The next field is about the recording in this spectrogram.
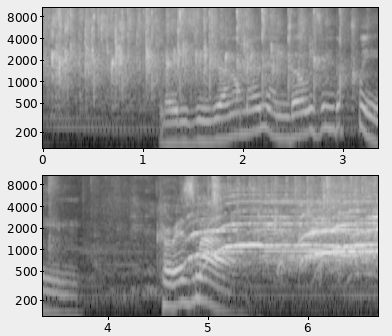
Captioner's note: clapping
